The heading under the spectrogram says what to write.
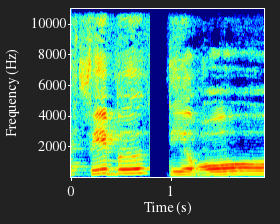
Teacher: با پر جزم ہے اس لیے یہاں قلقلہ ہو رہا ہے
